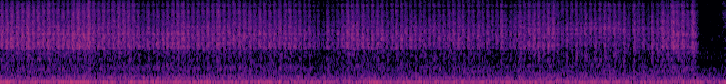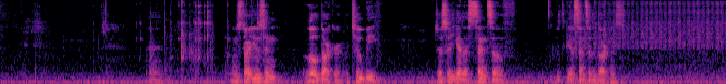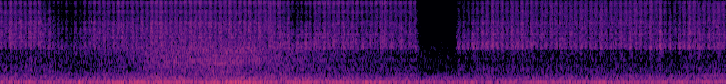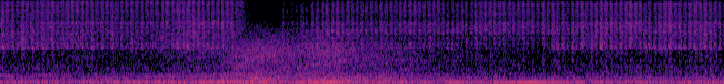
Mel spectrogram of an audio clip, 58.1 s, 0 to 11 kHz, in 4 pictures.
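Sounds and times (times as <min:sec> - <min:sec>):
pencil shading on paper: 0:00.0 - 0:14.0, 0:26.0 - 0:37.4, 0:38.2 - 0:58.0.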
